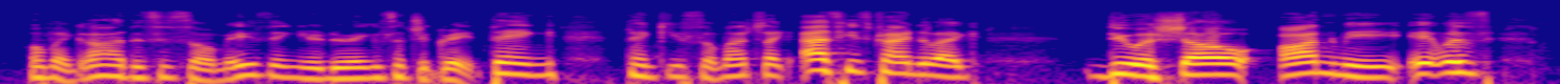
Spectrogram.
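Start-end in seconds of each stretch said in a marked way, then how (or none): 0.2-3.9 hushed half-whispered stage whisper. Retelling what the guy said during the lap dance: imitating someone half-whispering. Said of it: "he's whispering things to me like".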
